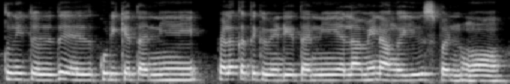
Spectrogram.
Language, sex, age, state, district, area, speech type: Tamil, female, 45-60, Tamil Nadu, Cuddalore, rural, spontaneous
